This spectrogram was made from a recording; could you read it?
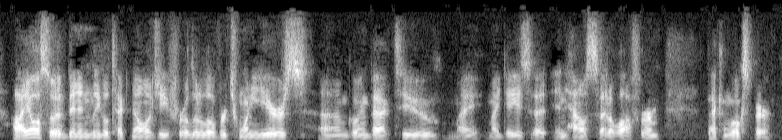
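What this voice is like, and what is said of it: Northeastern Pennsylvania American accent. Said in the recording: “If you can tell from my accent, I'm originally from northeastern Pennsylvania, so not quite Australia, but also pretty unique.”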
